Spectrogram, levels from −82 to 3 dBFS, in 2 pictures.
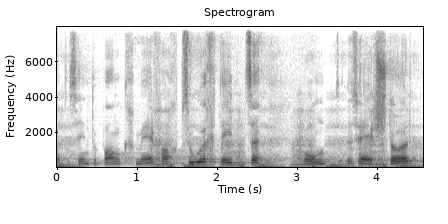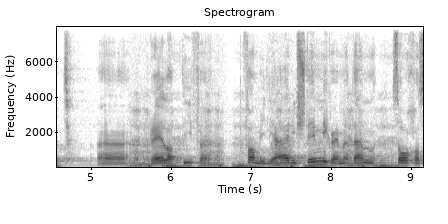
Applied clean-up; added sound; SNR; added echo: none; Breathing; 9 dB; none.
